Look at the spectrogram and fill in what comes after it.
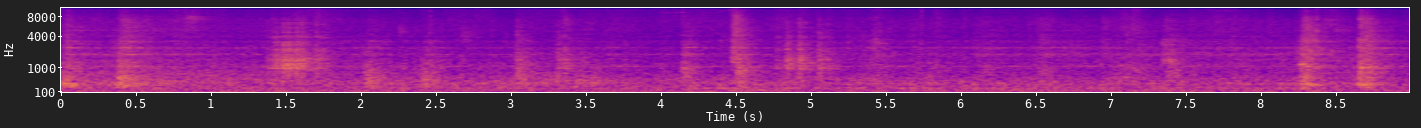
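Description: Izuhakone Railway Daiyuzan Line electric train running along the track, heard from inside the front car: a steady low rumble with wheels clicking over rail joints at uneven intervals, and a louder pair of clacks near the end.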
